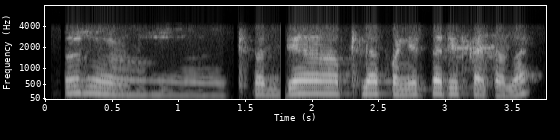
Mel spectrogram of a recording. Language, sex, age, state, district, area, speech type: Marathi, male, 18-30, Maharashtra, Kolhapur, urban, conversation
